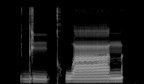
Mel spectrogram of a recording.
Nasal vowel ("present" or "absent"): absent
